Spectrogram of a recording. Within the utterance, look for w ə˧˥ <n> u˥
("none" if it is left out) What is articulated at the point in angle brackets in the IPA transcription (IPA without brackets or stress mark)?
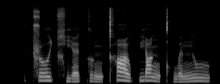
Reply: n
